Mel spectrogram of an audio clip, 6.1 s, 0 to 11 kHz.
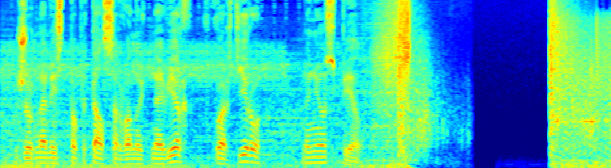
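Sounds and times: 
speech: 0.2 - 4.2
loud gunshot: 3.9 - 4.5, 5.5 - 6.1.

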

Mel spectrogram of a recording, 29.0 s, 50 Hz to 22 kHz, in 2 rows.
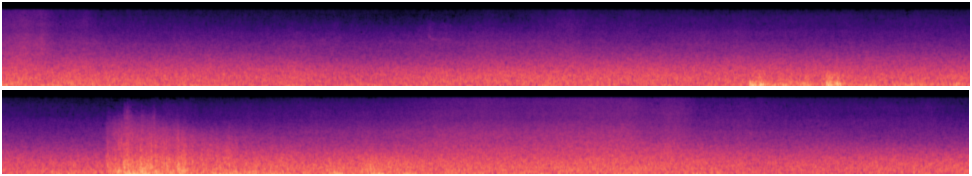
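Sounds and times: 
rain near the sea: 0.0 - 29.0
surf near the sea: 0.0 - 29.0
thunder rolling with a crack: 11.2 - 14.6, 16.1 - 21.0.

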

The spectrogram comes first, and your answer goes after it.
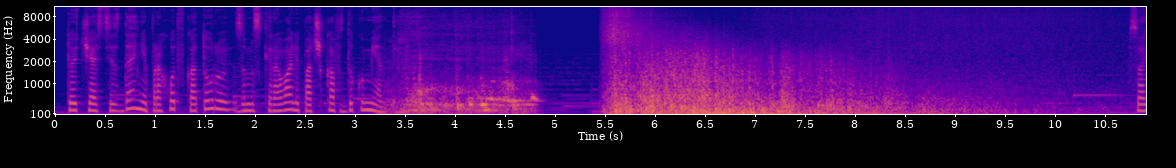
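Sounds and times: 
speech: 0.1 - 5.6
thunder crack and rumble: 5.5 - 10.1
heavy rain pouring: 5.5 - 10.6.

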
